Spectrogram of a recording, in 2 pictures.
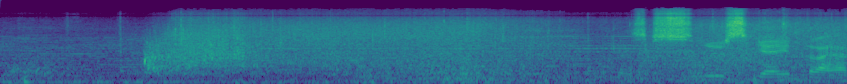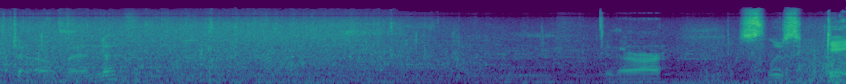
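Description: Water splashes as a swimmer breaks the surface and strokes along.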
